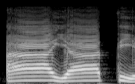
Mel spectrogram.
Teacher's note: حمزہ پر کھڑا زبر ہے، یا پر کھڑا زبر ہے، اس کو کھینچیں گے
